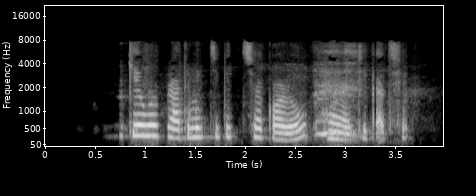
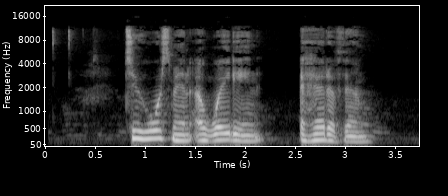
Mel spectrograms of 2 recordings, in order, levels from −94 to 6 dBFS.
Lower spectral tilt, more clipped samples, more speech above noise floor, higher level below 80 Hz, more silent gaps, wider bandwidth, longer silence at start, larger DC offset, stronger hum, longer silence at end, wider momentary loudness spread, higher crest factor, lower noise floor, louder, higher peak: about the same, -5.5 dB/octave vs -5.5 dB/octave; neither; first, 64 dB vs 40 dB; second, -64 dBFS vs -58 dBFS; neither; second, 7.8 kHz vs 12.5 kHz; about the same, 0.75 s vs 0.8 s; neither; neither; second, 0.35 s vs 0.5 s; about the same, 12 LU vs 11 LU; about the same, 16 dB vs 16 dB; first, -79 dBFS vs -59 dBFS; first, -16 LUFS vs -20 LUFS; about the same, -2 dBFS vs -4 dBFS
